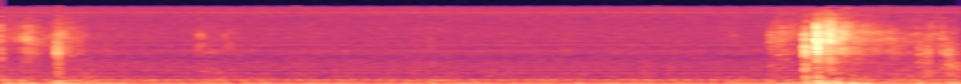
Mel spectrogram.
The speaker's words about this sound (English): I'm really picking up paper noise and everything in here when I move my paper. I don't normally hear it quite that loud.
